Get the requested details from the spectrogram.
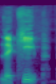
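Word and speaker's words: L'Équipe: Or Tony Parker, who has said that he, to the French sports daily L'Equipe, did I say that right, French speaker? – L'Equipe, thank you.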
